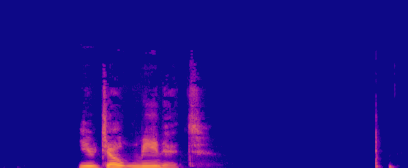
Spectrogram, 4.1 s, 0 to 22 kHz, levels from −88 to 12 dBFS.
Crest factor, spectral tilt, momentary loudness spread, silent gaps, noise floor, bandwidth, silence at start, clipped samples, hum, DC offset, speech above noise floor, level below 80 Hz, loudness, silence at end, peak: 20 dB; -6 dB/octave; 19 LU; none; under -90 dBFS; 11.5 kHz; 0.8 s; under 0.1%; none; under 0.1%; over 73 dB; -64 dBFS; -17 LUFS; 2.05 s; -2 dBFS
